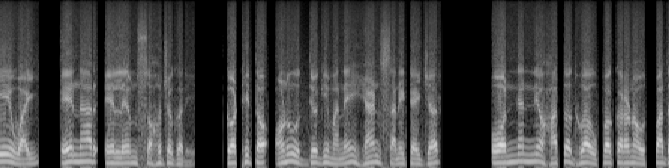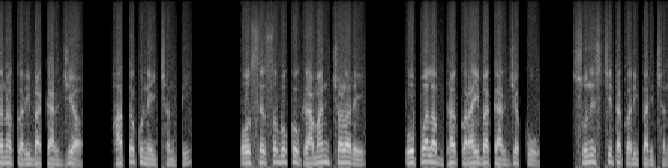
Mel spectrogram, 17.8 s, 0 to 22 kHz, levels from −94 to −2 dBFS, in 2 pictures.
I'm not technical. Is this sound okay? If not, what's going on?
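No. 1-bit DFPWM compression runs throughout the speech: each sample is just one up-or-down step, so everything turns fuzzy and crackly, with the treble buried in hiss.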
